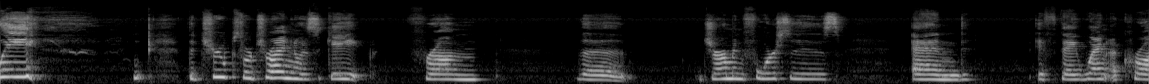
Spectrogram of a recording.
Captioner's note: laughs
